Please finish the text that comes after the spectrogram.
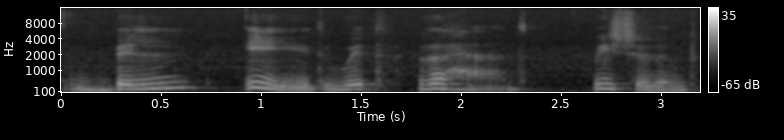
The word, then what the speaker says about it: بالإيد: B plus L pronounced as بالإيد, with the hand.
